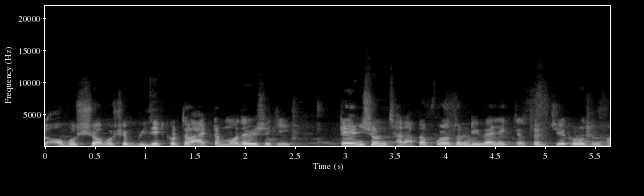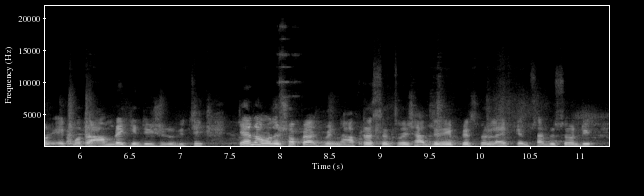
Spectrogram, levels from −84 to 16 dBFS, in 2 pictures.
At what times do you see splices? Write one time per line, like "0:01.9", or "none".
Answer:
none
